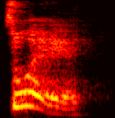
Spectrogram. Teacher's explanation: Zue, on the other hand, needs a mark, which is the falling tone mark, the one that's pointing downwards, right? The falling tone, which is very similar to the Mandarin fourth tone.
